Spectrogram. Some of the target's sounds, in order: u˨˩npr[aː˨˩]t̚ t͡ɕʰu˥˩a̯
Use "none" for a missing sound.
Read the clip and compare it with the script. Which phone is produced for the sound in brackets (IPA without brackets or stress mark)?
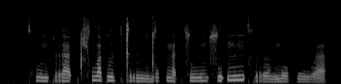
aː˨˩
